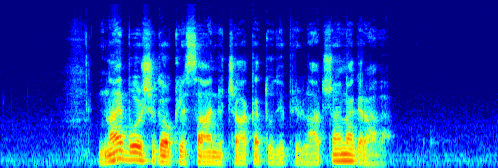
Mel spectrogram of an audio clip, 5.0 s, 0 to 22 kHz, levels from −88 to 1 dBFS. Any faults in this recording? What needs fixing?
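Nothing stood out on listening to this speech recording, so there is nothing here that needs fixing.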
